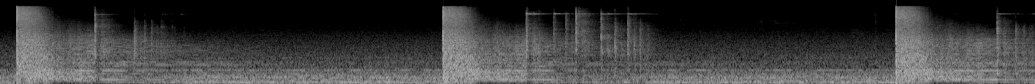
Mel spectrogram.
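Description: Three single shots from a Glock 17 9 mm pistol, about four and a half seconds apart, each echoing briefly off the walls of an indoor range. A few light clinks follow the second shot, over a steady background hum.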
